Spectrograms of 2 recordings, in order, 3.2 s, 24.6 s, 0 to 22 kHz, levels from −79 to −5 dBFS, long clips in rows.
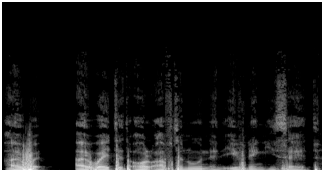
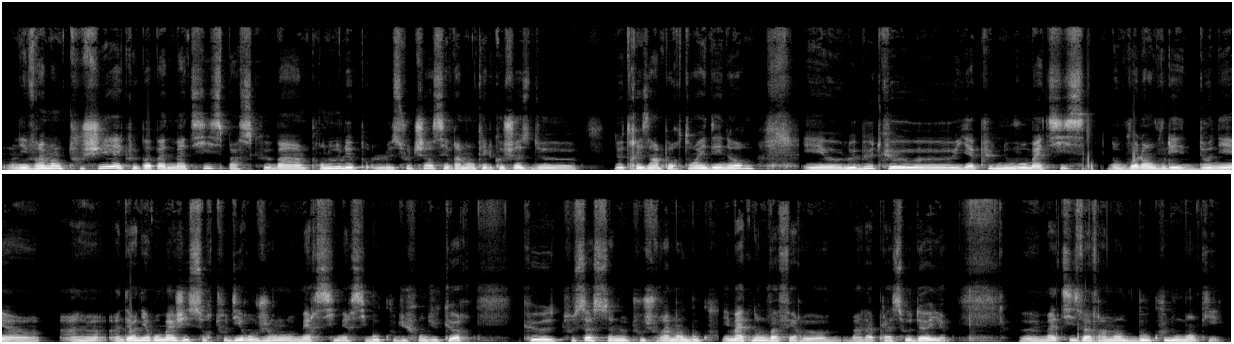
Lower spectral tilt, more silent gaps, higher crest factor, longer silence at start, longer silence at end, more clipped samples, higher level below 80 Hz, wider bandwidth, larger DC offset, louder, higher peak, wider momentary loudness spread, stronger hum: about the same, -7 dB/octave vs -7 dB/octave; neither; first, 20 dB vs 14 dB; about the same, 0.05 s vs 0.05 s; about the same, 0 s vs 0.1 s; neither; first, -38 dBFS vs -58 dBFS; second, 12 kHz vs 19 kHz; neither; second, -22 LUFS vs -15 LUFS; about the same, -2 dBFS vs 0 dBFS; about the same, 11 LU vs 10 LU; neither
